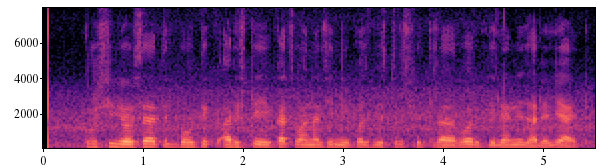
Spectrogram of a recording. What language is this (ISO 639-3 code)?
mar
